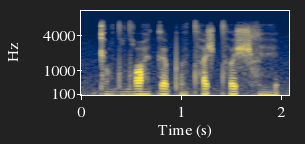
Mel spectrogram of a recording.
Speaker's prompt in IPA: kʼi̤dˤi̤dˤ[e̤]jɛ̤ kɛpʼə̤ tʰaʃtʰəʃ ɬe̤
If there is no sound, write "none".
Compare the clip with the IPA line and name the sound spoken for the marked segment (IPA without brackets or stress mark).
i̤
